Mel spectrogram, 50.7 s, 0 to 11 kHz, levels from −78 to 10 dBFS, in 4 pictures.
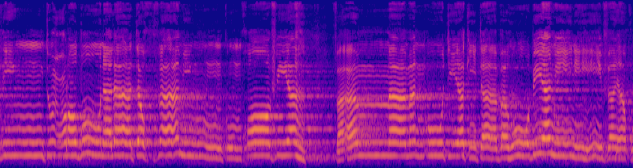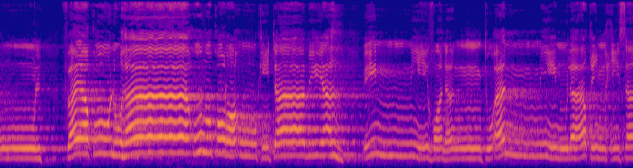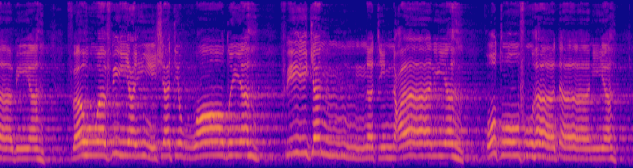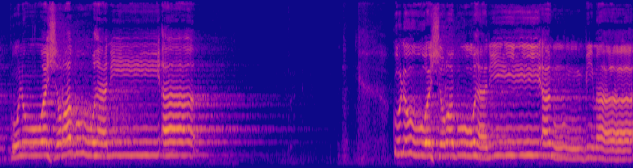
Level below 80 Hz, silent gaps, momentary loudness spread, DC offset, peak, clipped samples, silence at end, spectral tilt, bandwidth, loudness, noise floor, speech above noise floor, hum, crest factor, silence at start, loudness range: -80 dBFS; none; 13 LU; under 0.1%; 0 dBFS; under 0.1%; 0 s; -3 dB/octave; 11 kHz; -19 LUFS; -71 dBFS; 52 dB; none; 20 dB; 0 s; 9 LU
